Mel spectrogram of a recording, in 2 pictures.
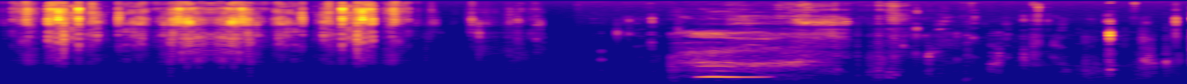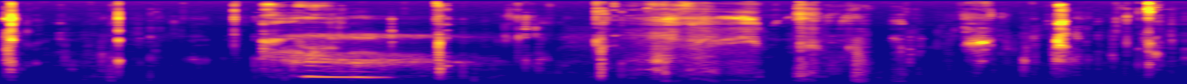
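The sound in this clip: Someone eats a lollipop on a stick, making many wet clicking and crunching mouth noises throughout, with two short hummed voice sounds breaking in between them.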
